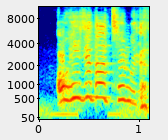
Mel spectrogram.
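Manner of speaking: very high, loud, excited character voice.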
